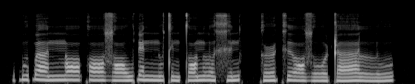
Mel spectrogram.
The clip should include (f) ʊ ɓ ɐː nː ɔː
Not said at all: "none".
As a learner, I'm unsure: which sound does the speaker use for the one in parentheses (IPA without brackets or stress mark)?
ɓ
